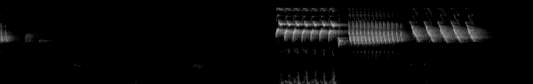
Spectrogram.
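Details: European goldfinch singing: after a brief high chirp and a long silence, a quick run of bright, tinkling twittered notes with a buzzy middle section. The run lasts about two seconds, fast and slightly irregular, with no other sounds.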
